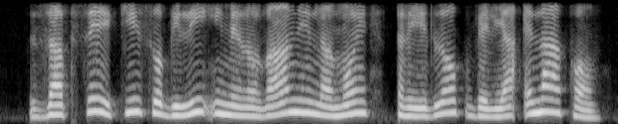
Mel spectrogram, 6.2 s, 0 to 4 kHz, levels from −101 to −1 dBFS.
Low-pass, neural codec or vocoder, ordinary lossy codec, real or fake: 3.6 kHz; codec, 16 kHz, 4 kbps, FreqCodec, smaller model; none; fake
